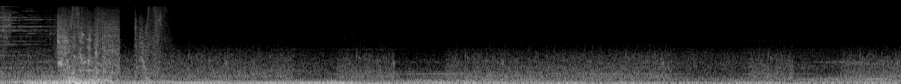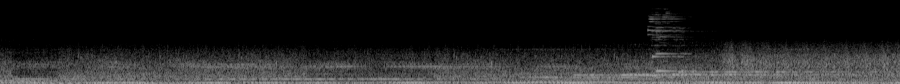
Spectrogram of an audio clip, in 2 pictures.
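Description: Low, steady game music plays throughout.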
